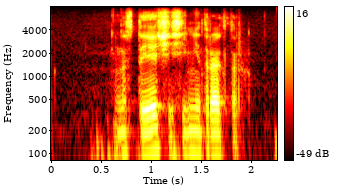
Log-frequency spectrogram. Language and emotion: Russian, neutral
